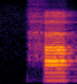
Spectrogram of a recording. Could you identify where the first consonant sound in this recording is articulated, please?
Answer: glottal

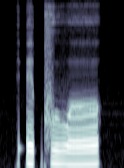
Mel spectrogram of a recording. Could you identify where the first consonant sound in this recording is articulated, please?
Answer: glottal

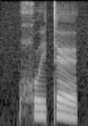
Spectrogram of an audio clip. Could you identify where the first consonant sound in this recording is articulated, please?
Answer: uvular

